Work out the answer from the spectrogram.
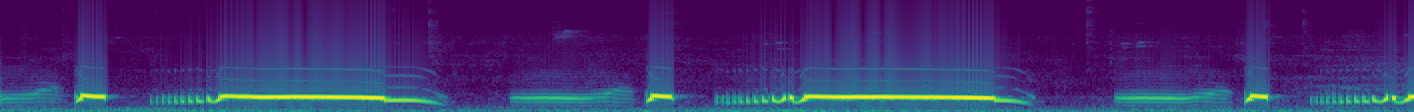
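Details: Spotted dove in vigorous long song, used as a lure to prompt other doves to reply. Two full phrases: a clipped high note, a purring trill, then a drawn-out even coo dropping at the end, with softer coos between.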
